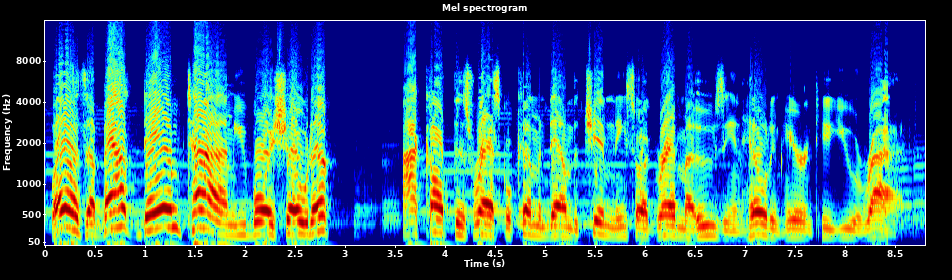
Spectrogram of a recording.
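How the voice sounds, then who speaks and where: A man's voice: a little high, moderate pace, a bit bright, faint music behind, pitched above the performer's own voice, lightly acted, poor audio. A man voicing a cranky, gun-toting old farmer in a comic detective parody. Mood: cranky, boastful.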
